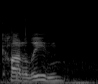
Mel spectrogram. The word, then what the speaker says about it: cotyledon: The cotyledon, it's pronounced cotyledon, that's the middle part of the seed.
